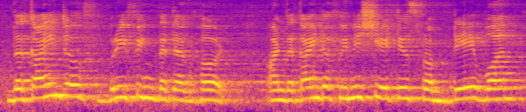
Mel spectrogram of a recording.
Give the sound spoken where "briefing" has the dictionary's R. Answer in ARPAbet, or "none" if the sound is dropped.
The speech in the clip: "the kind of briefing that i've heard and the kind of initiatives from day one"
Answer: R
